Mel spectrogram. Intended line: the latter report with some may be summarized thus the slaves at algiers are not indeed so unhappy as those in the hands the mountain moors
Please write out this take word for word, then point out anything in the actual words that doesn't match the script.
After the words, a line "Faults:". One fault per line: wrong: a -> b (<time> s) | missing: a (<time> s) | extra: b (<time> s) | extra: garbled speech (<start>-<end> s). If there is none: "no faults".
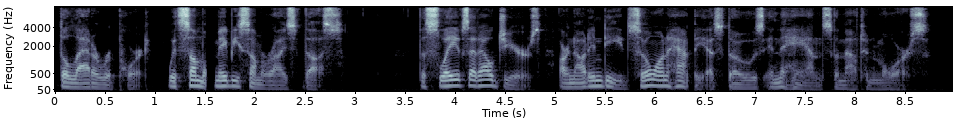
the latter report with some may be summarized thus the slaves at algiers are not indeed so unhappy as those in the hands the mountain moors
Faults:
no faults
